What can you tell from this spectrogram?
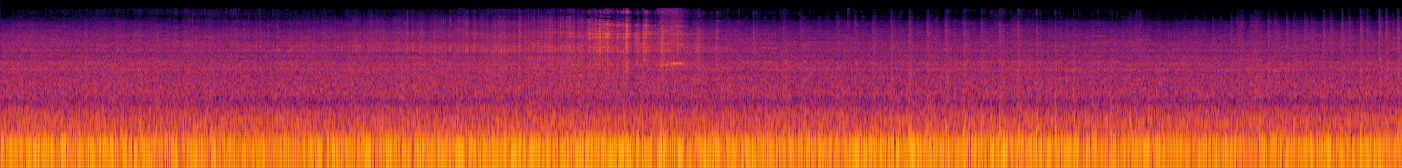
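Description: Loaded covered hopper cars of a freight train rolling past, a steady low rumble of wheels on rails. A brief high-pitched squeal rises above it about halfway through.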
